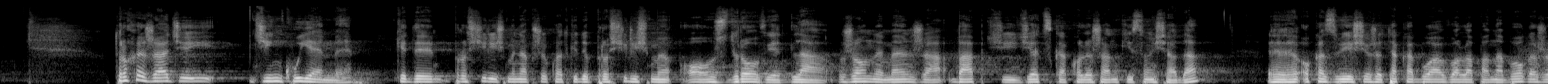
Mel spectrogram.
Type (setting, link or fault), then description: setting, large echoing room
